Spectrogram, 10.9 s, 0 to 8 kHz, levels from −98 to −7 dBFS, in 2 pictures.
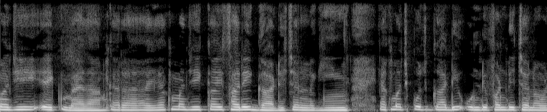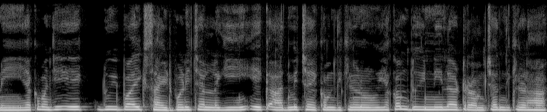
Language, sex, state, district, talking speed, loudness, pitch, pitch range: Hindi, male, Uttarakhand, Tehri Garhwal, 235 wpm, -26 LUFS, 175 Hz, 165-185 Hz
